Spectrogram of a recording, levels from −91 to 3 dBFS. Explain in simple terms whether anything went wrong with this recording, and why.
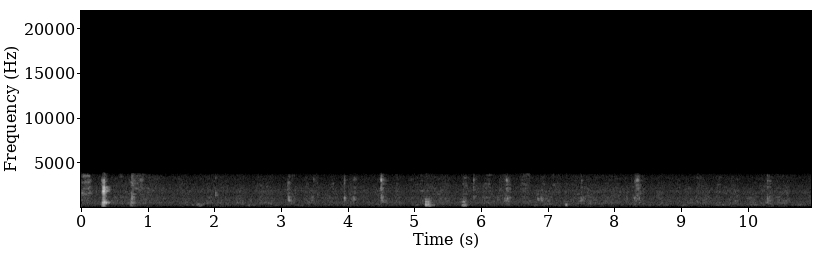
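Nothing went wrong with this speech recording. It has the narrow sound of an ordinary phone call because G.711 telephone coding only carries roughly 300 Hz to 3.7 kHz, which is normal for a landline and not a problem.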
